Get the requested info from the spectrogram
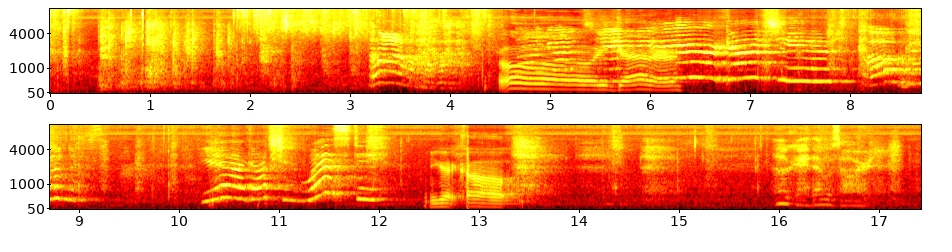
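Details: Zoey, a West Highland White Terrier, playing indoors with her owner: drawn-out, wavering, whine-like yowls that rise and fall, with a long sustained stretch in the middle and shorter bursts later, mixed with a woman's chatter and scuffling play noises.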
